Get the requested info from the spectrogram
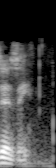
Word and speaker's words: Izzy: So if you don't know how to pronounce my name, I prefer you use Izzy.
